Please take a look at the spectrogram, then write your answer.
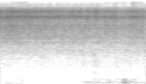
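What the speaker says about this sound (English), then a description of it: "This is the last time we're going to flip it because this steak looks absolutely amazing." A steak sizzles and fries in a hot pan just after being flipped, a steady loud hiss with a few low bumps from the meat and pan, and no voices.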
